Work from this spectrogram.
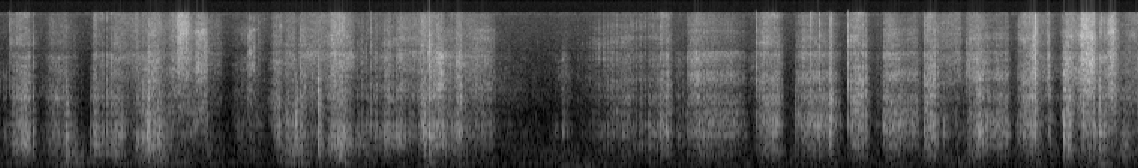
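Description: Scissors snipping through paper pictures being cut out for a camping-themed junk journal card, a steady run of close, crisp rasping cuts with a brief pause midway.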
